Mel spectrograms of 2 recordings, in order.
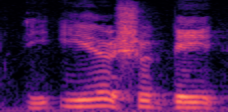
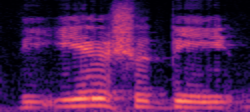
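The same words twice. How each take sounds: The two takes are said the same way.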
